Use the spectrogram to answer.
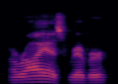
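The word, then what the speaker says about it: Marias River: dropped by his fiancee as was the apostrophe from Maria's leaving the river named Mariah's River pronounced Mariah hence the Mariah Museum one of the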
